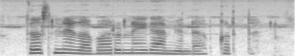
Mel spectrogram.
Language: Kalenjin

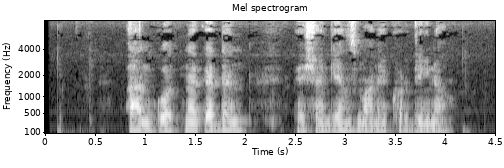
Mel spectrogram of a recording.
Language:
Kurdish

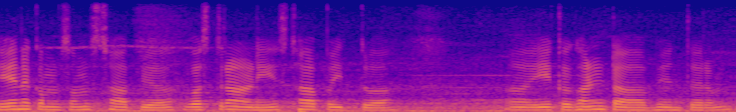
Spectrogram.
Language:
Sanskrit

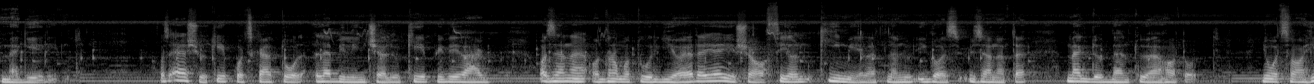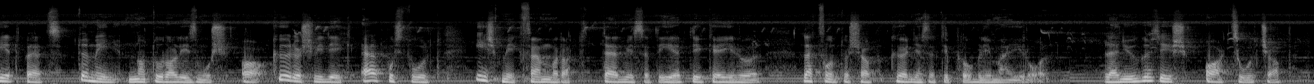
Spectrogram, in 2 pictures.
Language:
Hungarian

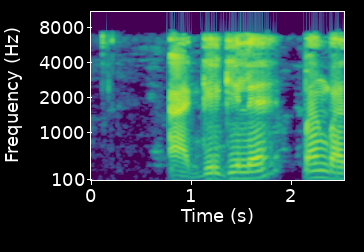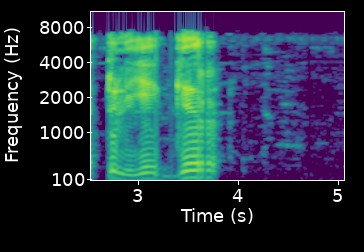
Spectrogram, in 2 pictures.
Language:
Mbum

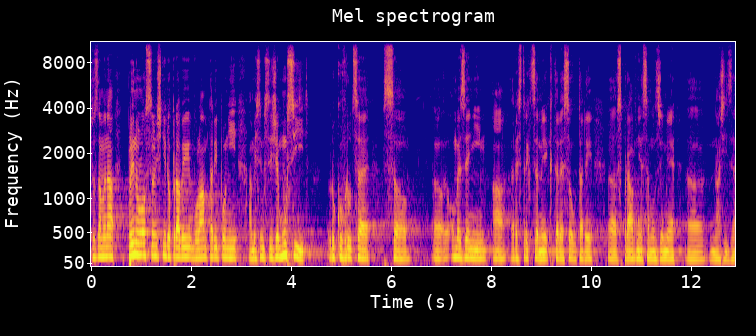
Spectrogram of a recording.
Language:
Czech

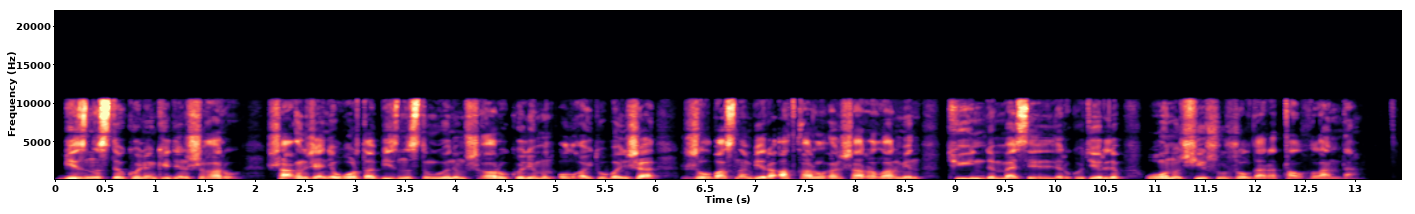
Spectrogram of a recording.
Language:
Kazakh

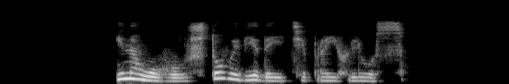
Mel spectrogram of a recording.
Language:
Belarusian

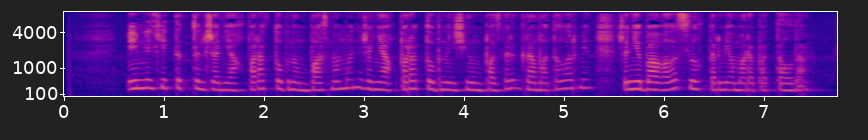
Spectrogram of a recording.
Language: Kazakh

